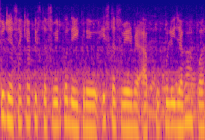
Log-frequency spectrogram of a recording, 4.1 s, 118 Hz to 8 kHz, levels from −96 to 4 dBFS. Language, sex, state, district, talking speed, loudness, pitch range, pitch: Hindi, female, Uttar Pradesh, Jyotiba Phule Nagar, 265 wpm, -17 LUFS, 170-200 Hz, 185 Hz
